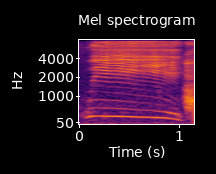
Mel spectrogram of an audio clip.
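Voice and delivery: high gleeful whee; excited cry. Acted. Peppa scooting along, squealing with delight. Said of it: "cries Peppa".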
